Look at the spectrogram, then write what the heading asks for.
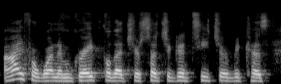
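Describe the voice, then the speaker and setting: A woman hosting an online interview, hoarse from a cold, often restarting her sentences. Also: lowish voice, steady tone, dark tone. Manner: halting, with many restarts. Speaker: host.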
